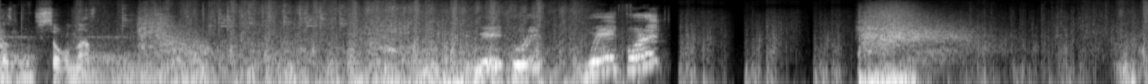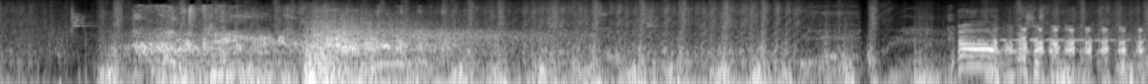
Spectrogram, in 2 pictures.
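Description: Clashing and crackling battle effects from a video game play.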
